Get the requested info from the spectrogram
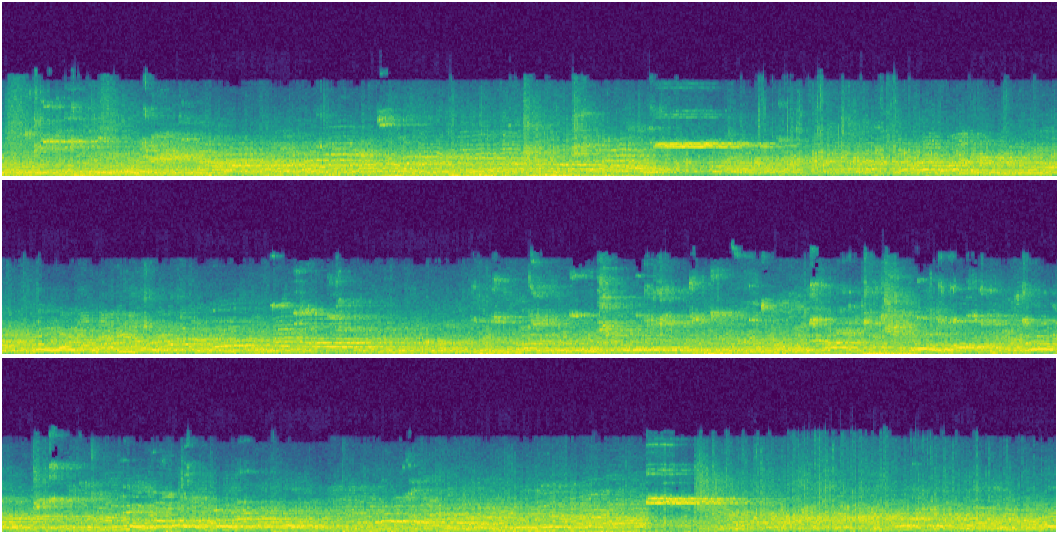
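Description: Gymnasium sound of a basketball game in progress: echoing crowd chatter and players' voices, with a basketball being dribbled on the hardwood. Two brief high-pitched tones cut through, about seven seconds in and again near the end.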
